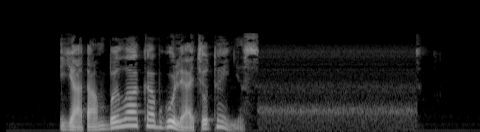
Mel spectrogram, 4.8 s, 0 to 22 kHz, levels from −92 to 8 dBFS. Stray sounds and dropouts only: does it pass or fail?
pass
